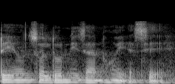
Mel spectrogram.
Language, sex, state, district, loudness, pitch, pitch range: Assamese, male, Assam, Hailakandi, -17 LUFS, 100 Hz, 95-100 Hz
